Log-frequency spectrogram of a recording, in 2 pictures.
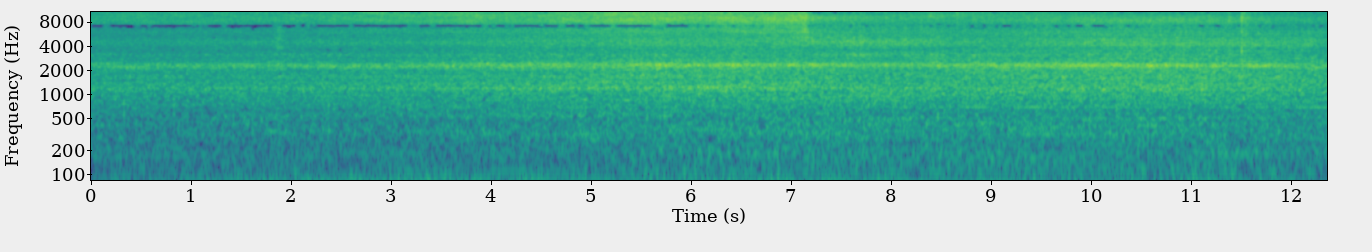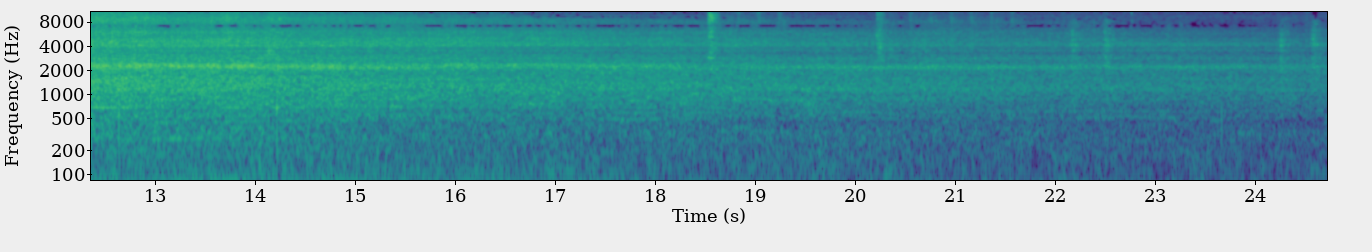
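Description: DD51 diesel-hydraulic locomotive pulling away: its twin diesel engines run with a heavy low rumble. The rumble grows loudest as the locomotive passes close by, then fades steadily as it draws away.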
